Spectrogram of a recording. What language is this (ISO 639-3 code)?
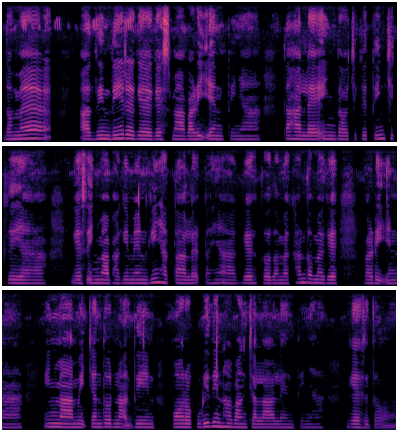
sat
